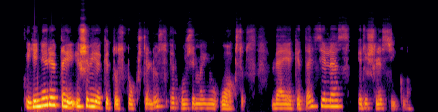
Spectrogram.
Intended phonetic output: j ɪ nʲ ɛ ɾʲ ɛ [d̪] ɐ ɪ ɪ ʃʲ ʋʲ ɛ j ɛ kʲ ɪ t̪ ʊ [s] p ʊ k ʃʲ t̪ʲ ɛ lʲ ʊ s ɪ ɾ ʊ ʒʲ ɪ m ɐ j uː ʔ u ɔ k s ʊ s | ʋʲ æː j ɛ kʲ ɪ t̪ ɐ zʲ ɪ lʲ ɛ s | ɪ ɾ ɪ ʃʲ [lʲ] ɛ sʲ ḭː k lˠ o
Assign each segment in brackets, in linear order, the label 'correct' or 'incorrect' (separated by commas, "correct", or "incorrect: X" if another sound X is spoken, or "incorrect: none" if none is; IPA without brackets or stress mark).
incorrect: t̪, correct, correct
